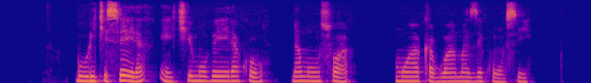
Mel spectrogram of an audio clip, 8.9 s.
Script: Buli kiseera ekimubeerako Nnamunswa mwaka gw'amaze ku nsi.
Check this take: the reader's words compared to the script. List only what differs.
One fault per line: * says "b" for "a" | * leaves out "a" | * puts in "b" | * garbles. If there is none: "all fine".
all fine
